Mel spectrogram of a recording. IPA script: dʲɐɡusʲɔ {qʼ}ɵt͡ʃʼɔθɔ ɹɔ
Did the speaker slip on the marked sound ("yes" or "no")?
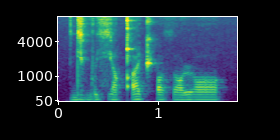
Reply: no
